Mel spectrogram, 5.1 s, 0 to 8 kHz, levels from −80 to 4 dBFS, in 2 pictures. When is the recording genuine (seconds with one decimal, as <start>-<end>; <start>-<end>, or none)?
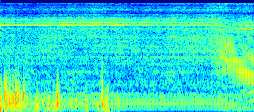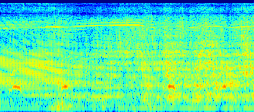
0.0-5.1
